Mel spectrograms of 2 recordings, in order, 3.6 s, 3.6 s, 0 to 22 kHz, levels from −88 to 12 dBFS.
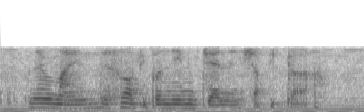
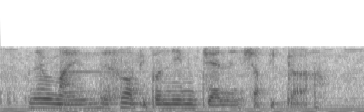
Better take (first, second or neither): first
